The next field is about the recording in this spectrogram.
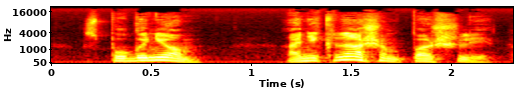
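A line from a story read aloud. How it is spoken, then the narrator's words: Quiet. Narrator (Russian): так же тихо произнес сталкер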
